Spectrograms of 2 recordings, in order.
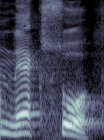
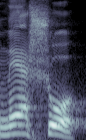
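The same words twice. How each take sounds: First: The x is said as two sounds, k-s. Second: The x is said as a single sound. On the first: The speaker calls it right. "mas vai haver um nexo" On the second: The speaker calls it wrong. "não vai haver um nexo"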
